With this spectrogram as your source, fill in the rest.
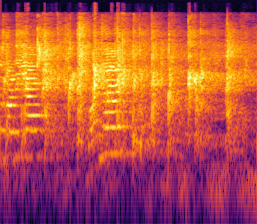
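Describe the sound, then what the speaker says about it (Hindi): Children in a classroom clap in quick, uneven bursts while a teacher's voice carries over them, close and bright, the claps mixing with chatter and talk. "बजाओ ताली, बहुत बढ़िया।"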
